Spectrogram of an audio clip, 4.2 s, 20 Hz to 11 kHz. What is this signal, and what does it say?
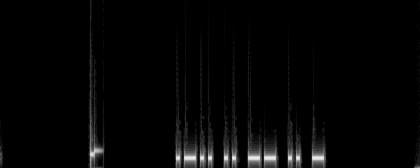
Morse code, heard as a keyed tone, about 30 wpm, 700 Hz. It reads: LIMIT
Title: Sentences from Top 1500 Words - New Word Drill Alt - 30wpm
